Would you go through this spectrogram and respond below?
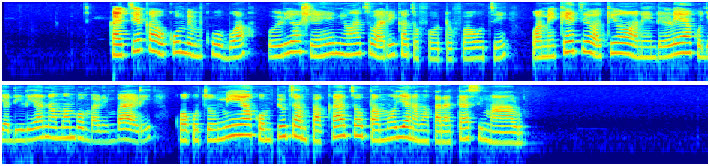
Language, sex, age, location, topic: Swahili, female, 18-24, Dar es Salaam, education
